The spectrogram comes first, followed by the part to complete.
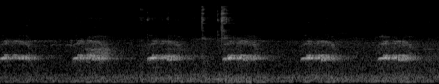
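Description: A bird repeating one short, steady whistled note about once every three-quarters of a second, six times.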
